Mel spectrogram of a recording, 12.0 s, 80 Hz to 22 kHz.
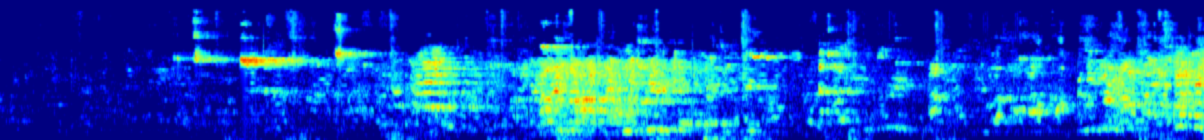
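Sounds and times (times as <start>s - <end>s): voices on court: 0.0s - 12.0s.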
